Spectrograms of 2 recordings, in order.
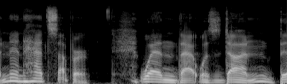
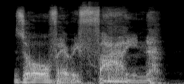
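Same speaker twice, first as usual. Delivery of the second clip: ordinary delivery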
